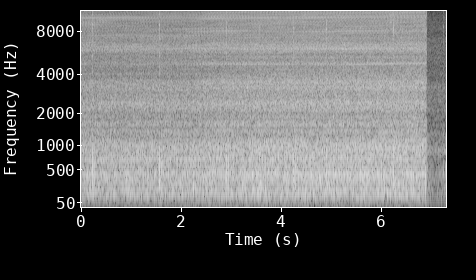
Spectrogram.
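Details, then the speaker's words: Hcalory TB2S Plus diesel heater warming up at fan speed 3: soft, even clicks roughly every two-thirds of a second under a steady fan rush, the fuel pump metering diesel normally, quieter than expected. "Okay, so it started clicking. I don't know if you can hear this or not."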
